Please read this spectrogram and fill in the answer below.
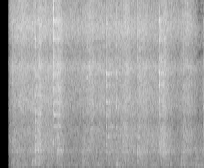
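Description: A metal spoon stirring diced potato and ridge gourd frying in a nonstick pan on a gas stove. The pan sizzles steadily, with about five scraping strokes of the spoon against the pan.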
